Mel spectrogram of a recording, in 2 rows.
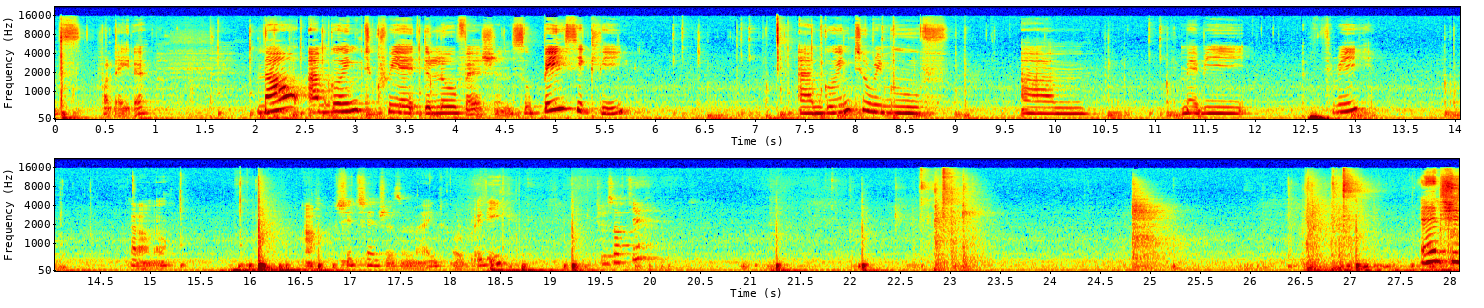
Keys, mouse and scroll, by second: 0.0 Return, 1.9 Tab, 6.0 click, 6.7-9.9 right drag, 7.2-9.9 drag, 10.8-14.2 right drag, 14.2-15.9 middle drag.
